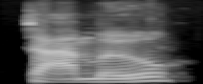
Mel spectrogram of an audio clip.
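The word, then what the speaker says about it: Ta'amu: through this process, Jordan Tammu. I don't know if that's the right way. Tammu. Yeah, that's the right way to play it. The right way to pronounce it, I should say.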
